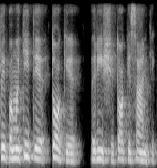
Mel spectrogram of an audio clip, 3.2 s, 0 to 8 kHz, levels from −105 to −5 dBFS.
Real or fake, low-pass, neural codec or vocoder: fake; 7.2 kHz; vocoder, 22.05 kHz, 80 mel bands, WaveNeXt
